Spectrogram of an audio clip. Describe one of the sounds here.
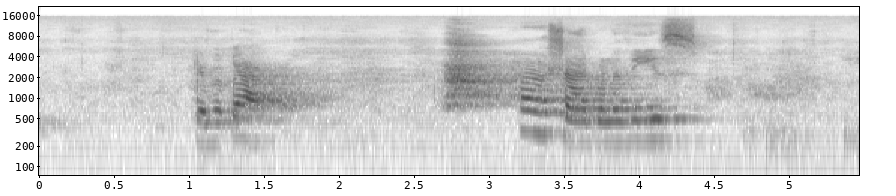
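A child speaks clearly and expressively in a room with some echo.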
